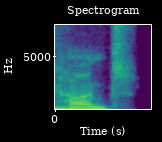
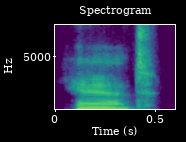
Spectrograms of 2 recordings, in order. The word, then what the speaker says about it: Kant: i know emmanuel khan some people pronounce it hunt but that's not what we say here on this show can't let's go to uh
